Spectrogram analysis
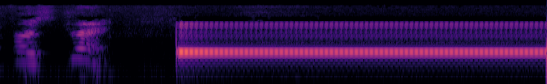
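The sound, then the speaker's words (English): Two brief bursts of voice, then a loud, steady telephone dial tone starts abruptly and hums on unbroken and even until the end. “Let's call someone who was there.”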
